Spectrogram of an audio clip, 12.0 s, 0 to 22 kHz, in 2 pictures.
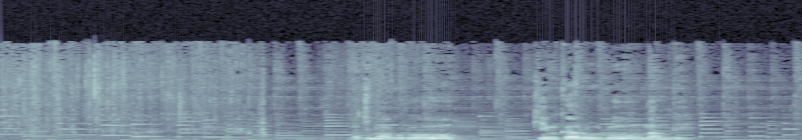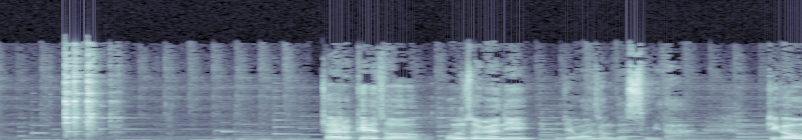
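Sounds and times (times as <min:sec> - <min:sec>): soft background music: 0:00.0 - 0:12.0
metal tongs clinking: 0:06.5 - 0:07.0.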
